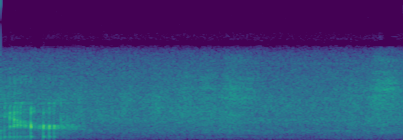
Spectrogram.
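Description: A paintbrush swishes softly across a canvas.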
